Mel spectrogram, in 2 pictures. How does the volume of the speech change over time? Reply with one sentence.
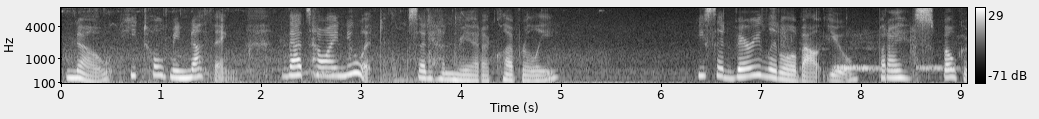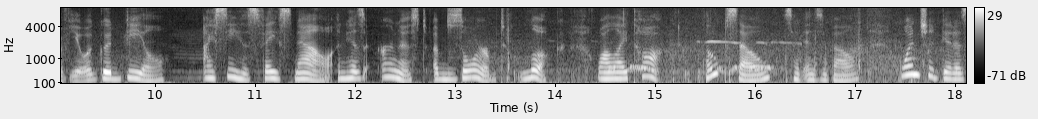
The volume of the speech stays about the same.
